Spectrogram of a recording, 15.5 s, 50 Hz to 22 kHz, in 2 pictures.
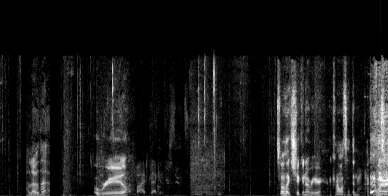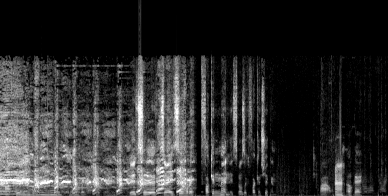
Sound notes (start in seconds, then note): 0.5 Star Wars "Hello There" Audio; 7.4 wheezing laugh track as I can't find the drone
